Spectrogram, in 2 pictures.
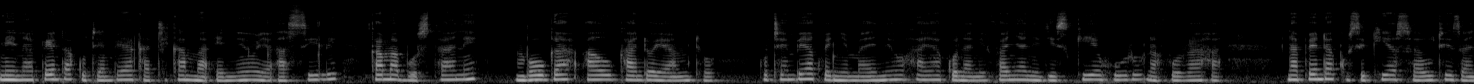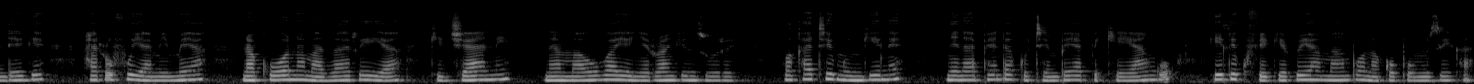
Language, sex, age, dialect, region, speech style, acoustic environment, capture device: Swahili, female, 25-34, Kenya - Nairobi Sheng-influenced, Kenya, relaxed; excited, silence, mobile / Linux / Chrome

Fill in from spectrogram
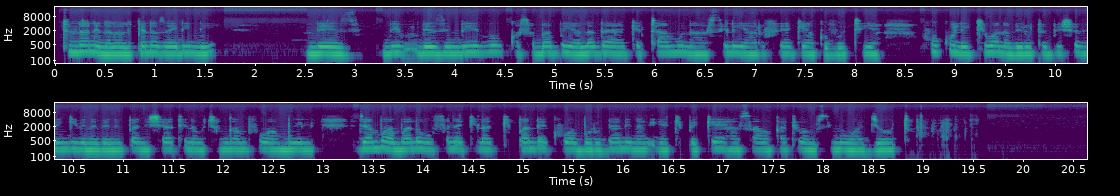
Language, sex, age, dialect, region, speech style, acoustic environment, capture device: Swahili, female, 18-24, Kenya - Mombasa, Kenya, happy, silence, mobile / Linux / Chrome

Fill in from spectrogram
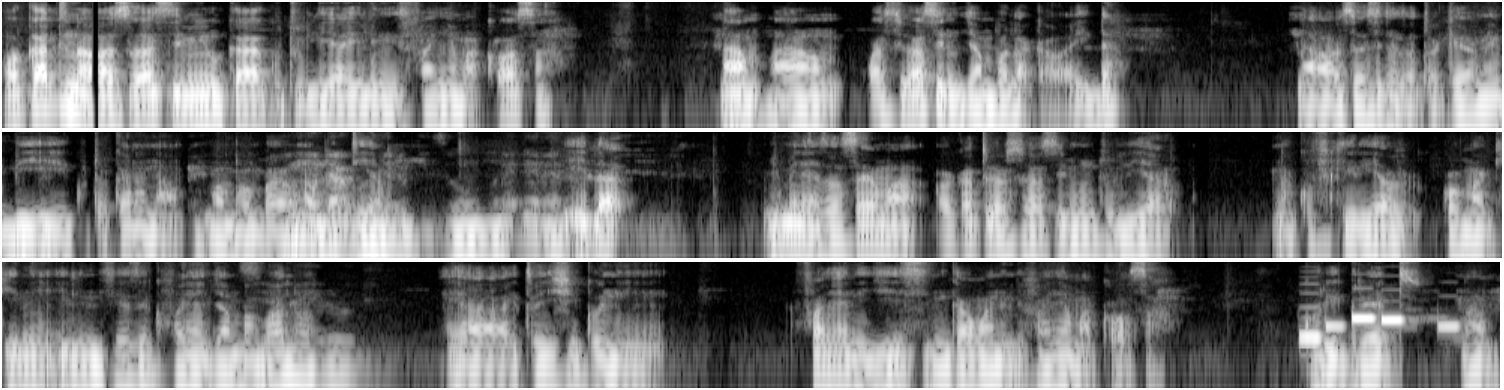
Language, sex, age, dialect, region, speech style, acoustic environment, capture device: Swahili, male, 18-24, Kenya - Nairobi Sheng-influenced, Kenya, happy, people talking, mobile / Linux / Chrome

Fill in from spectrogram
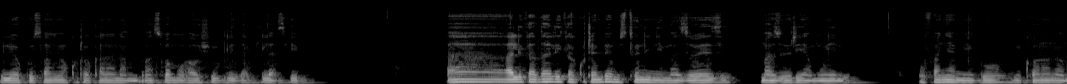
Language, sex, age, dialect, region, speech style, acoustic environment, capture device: Swahili, male, 25-34, Kenya - Mombasa, Kenya, relaxed; focused, silence; nature, mobile / Linux / Chrome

